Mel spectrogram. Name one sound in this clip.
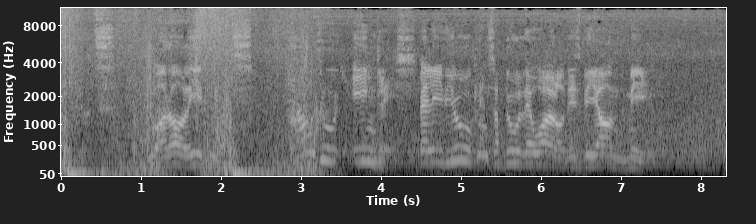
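A man speaks loudly and with animation nearby.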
